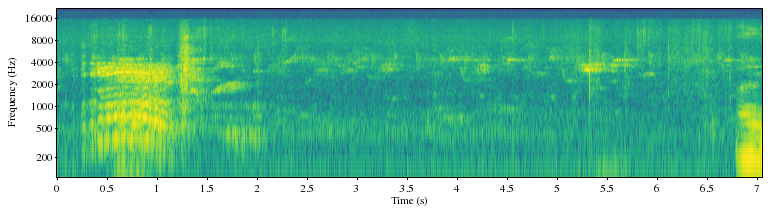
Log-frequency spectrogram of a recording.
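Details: Newborn goat kid at home, just born and struggling to stand, letting out one loud quavering bleat near the start, followed by people talking quietly and faint handling noises.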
